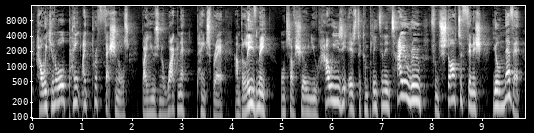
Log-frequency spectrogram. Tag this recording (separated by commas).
Speech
